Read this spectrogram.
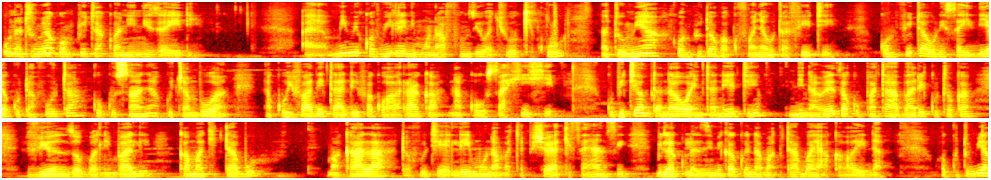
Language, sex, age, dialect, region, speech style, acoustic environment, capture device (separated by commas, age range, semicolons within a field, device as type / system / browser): Swahili, male, 18-24, Kenya - Kiambu, Kenya, happy, silence, mobile / Linux / Chrome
